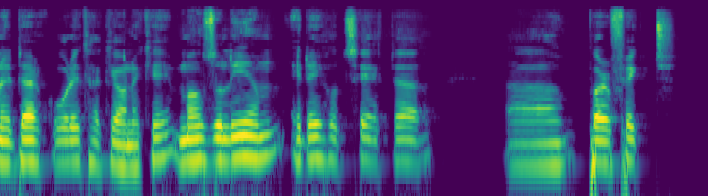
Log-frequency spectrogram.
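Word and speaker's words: mausoleum: ma'am হ্যাঁ আমি জানি আমরা জানি ইটস ন্যাশনাল মৌজলেম অথবা এই মৌজলেম এটাই বলা হয় অনেকে মৌসুলেম বলে অনেকে মাউজুলিয়াম বলে ঠিক আছে অনেক উচ্চারণ এটার করে থাকে অনেকে মাউজুলিয়াম এটাই হচ্ছে একটা পারফেক্ট উচ্চারণ এখানকার আপনারা চাইলে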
